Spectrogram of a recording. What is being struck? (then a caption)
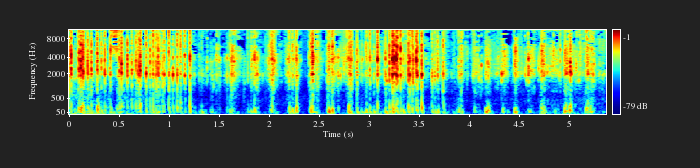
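Small printed cardboard box. Long white acrylic nails tap and scratch across the flat printed faces of a small, hollow, printed cardboard product box held in front of the mic with both hands. Quick, dry taps land as hollow low thuds, mixed with bright, crackly scraping. Each hit dies almost at once, with no ring.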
